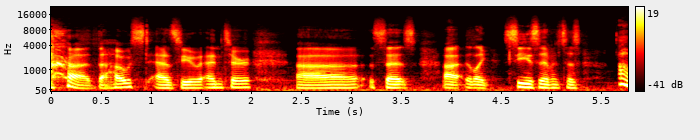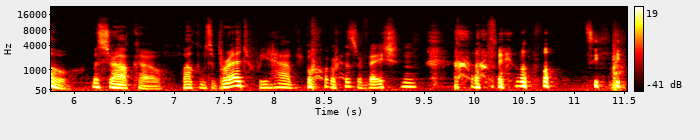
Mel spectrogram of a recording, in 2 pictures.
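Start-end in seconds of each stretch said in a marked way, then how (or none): 5.7-11.5 breaking into laughter while talking, higher. Voicing a restaurant host greeting guests, laughing while talking. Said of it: "I said I was gonna do that with a straight face".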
